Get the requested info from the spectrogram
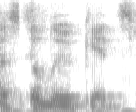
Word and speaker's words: Seleucids: I'm going to butcher the name again. The Seleucids. Does that sound correct? – The Seleucids, yeah.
